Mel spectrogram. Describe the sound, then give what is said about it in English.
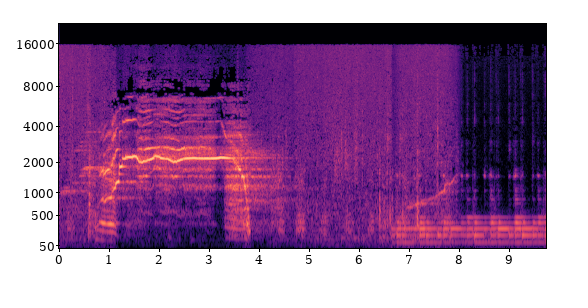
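An elk bugles: a loud, shrill whistle rises, holds for a few seconds, then slides down into a rough bawl. Lower, throaty grunts and a rumbling tone follow. “and has been variously described as a low, wheezing, almost asthmatic whistle that ends in a series of evil-sounding grunts, and as a shrill shriek descending the scale into a blasting bawl. In other words, you have to hear it for yourself.”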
